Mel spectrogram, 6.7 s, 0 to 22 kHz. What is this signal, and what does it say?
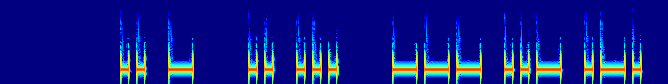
Morse code, heard as a keyed tone, about 15 wpm, 700 Hz. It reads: IT IS OUR
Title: Sentences from Top 1500 Words 15wpm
